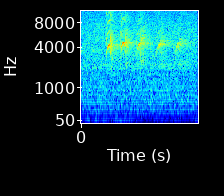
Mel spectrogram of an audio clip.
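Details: Sugiyama recording of a male grey wagtail, identified by its black throat: a quick series of five bright, high chirping notes within about two seconds, the first ones loudest and later ones fading, over soft hiss.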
